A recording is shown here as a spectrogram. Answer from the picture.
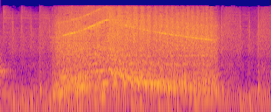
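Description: Dubbed mech motor sound effect whirring up as turbo mode is switched on, running loud for about two seconds with a high whine that climbs and then falls away before it cuts off, over background music.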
